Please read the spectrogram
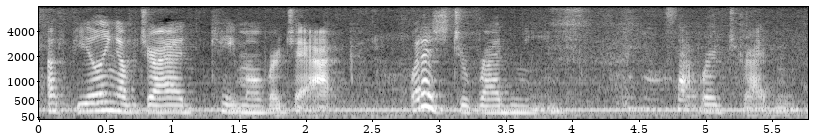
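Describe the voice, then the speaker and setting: A woman's voice: mid-range voice, measured pace. Woman teacher reading aloud, noisy recording. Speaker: schoolteacher. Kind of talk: storybook read-aloud to children. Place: classroom. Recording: clear background noise.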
